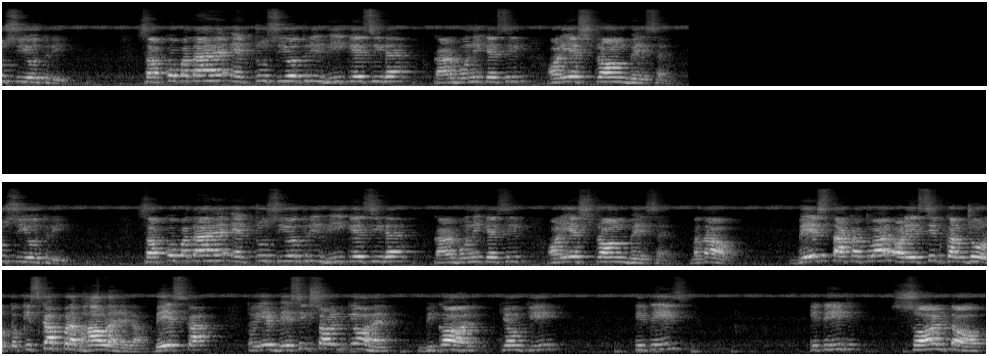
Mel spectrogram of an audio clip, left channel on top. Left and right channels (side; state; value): left; drops out; at 6.9 s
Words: सबको पता है H2CO3 वीक एसिड है, कार्बोनिक एसिड, और ये स्ट्रॉन्ग बेस है। बताओ, बेस ताकतवर और एसिड कमजोर, तो किसका प्रभाव रहेगा? बेस का। तो ये बेसिक सॉल्ट क्यों है? बिकॉज, क्योंकि it is salt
